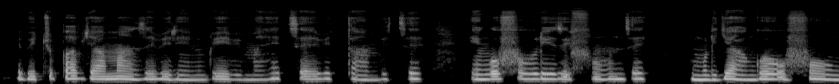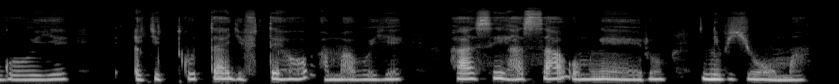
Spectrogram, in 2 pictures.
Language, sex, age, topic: Kinyarwanda, female, 25-35, finance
